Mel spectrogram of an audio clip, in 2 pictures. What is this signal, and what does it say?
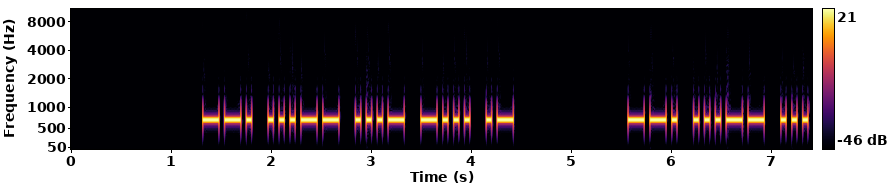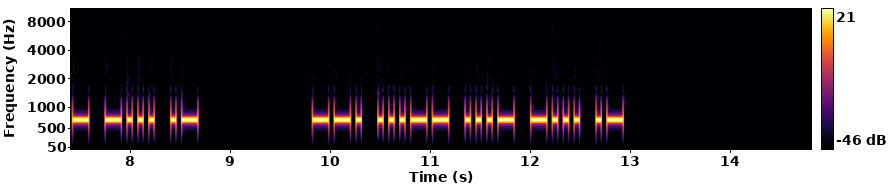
Morse code, heard as a keyed tone, about 22 wpm, 700 Hz. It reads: G3VBA G3VBA G3VBA
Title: DXCC-100 Call Signs - 5 Characters - Repeated 3x - 22wpm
